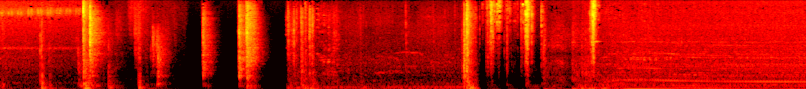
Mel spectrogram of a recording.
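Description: A door is shut against the cold with a few sharp thuds amid jangling keys, and then a low engine rumble starts up and continues steadily to the end.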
